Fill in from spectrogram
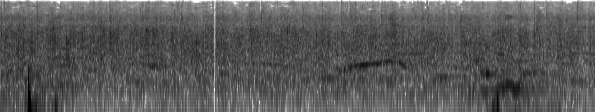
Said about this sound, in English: Would you clap your hands and give honor unto the Lord?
